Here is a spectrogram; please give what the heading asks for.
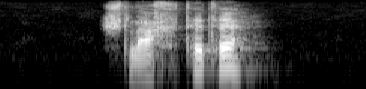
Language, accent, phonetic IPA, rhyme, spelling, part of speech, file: German, Austria, [ˈʃlaxtətə], -axtətə, schlachtete, verb, De-at-schlachtete.ogg
- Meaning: inflection of schlachten: 1. first/third-person singular preterite 2. first/third-person singular subjunctive II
